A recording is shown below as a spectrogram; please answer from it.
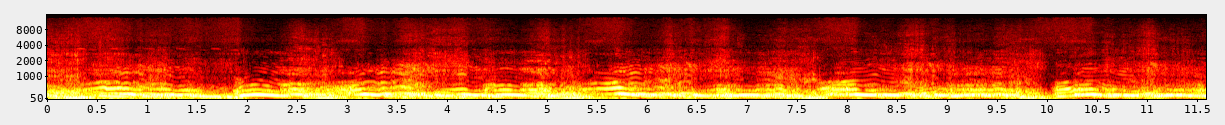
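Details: Lions roar at sunset on September 3, 2017, in the Mara, deep throaty moans rising and falling in a steady rhythm every couple of seconds.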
